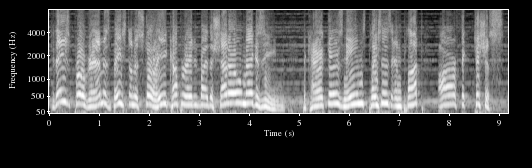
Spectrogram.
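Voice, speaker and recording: A man's voice: very high voice, expressive, a little slow, low-quality recording. A man announcing an old-time radio show with theatrical, effusive delivery. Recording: music behind, live stage performance.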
